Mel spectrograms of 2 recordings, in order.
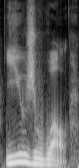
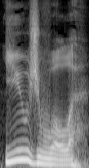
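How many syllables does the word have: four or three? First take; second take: three; four. First: The word is said in three syllables. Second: The word is said in four syllables. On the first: "就变成了三个音节usual" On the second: "有些比较夸张的读法会把它读成四个音节"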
